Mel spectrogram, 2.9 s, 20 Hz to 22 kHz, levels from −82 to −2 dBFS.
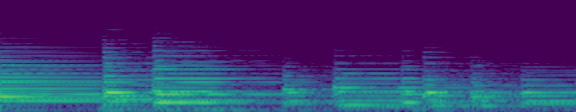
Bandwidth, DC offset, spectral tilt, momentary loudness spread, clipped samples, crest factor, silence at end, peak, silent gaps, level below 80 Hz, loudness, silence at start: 6.6 kHz; under 0.1%; -7.5 dB/octave; 10 LU; under 0.1%; 16 dB; 0 s; -14 dBFS; none; -56 dBFS; -30 LUFS; 0 s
